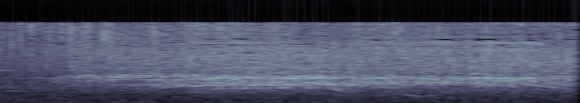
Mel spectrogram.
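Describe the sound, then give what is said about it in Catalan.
Steady applause from the left side of an audience, a dense wash of clapping that swells slightly and holds at a moderate level for a few seconds. “Aplaudiments de la part esquerra!”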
